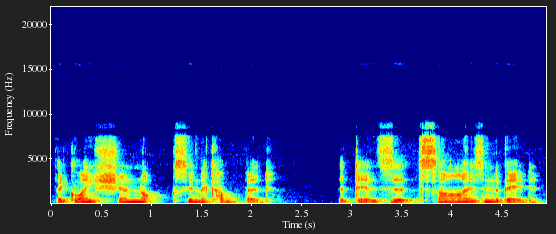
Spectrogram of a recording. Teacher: There's what's called an anapestic. So there's a double unstressed beat towards the end of the line. And so it sounds, you might have detected it when we were reading it initially, like a bit of a nursery rhyme.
